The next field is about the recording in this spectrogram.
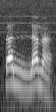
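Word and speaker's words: سلَّمَ: But when you put the shadda on it, it becomes sallama. Sallama. You hold that lam sound.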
